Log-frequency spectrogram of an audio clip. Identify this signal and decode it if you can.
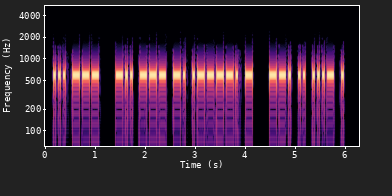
Morse code, heard as a keyed tone, about 25 wpm, 600 Hz. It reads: SO DON'T GIVE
